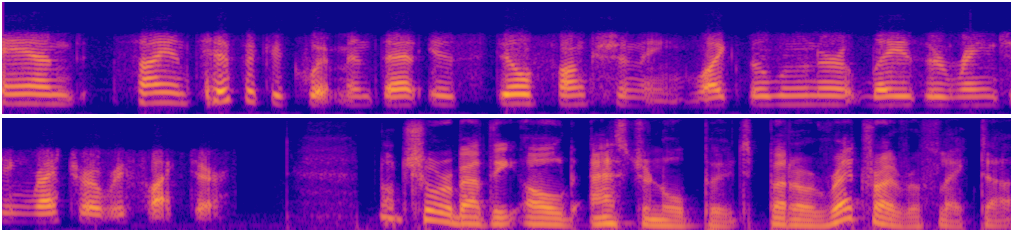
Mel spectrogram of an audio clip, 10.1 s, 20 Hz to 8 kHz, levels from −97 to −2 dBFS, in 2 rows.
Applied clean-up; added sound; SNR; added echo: none; none; none; none.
